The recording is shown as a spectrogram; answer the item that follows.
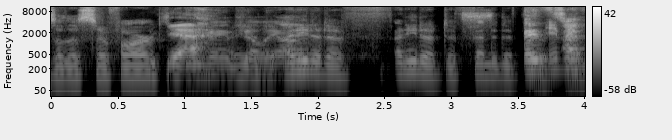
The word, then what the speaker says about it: Evangelion: Evangelion appears, which means it was David.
